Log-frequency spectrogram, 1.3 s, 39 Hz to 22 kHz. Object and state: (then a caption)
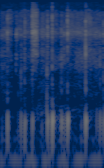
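Hardcover book tapped. An old hardcover copy of the 1907 book "Birds Every Child Should Know" is tapped in a quick, uneven series of soft, dull knocks. Each tap is short and low-pitched, and it fades almost instantly with no ring.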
